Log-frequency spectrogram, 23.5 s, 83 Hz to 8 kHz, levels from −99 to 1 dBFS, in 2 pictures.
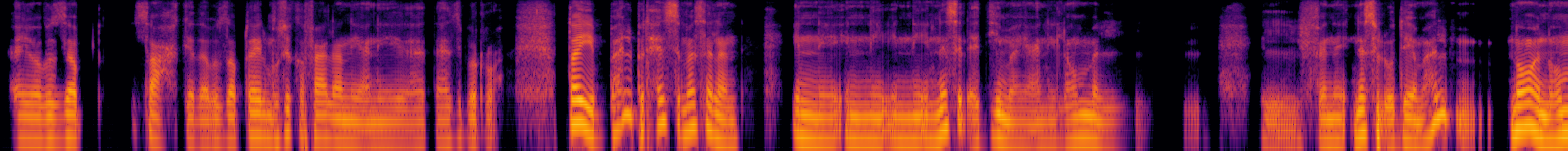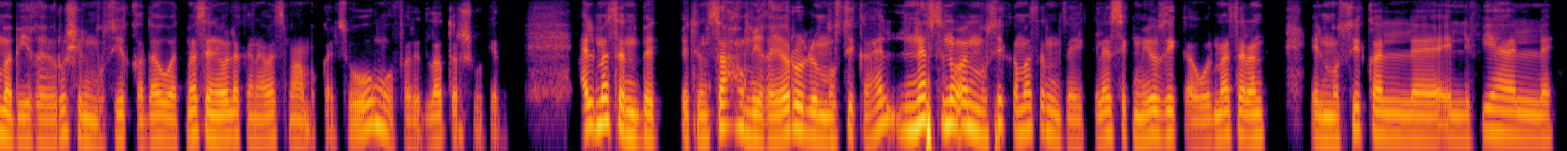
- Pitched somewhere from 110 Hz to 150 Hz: Yes, low, 125 Hz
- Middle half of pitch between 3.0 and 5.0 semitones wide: Yes, average, 3.7 semitones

